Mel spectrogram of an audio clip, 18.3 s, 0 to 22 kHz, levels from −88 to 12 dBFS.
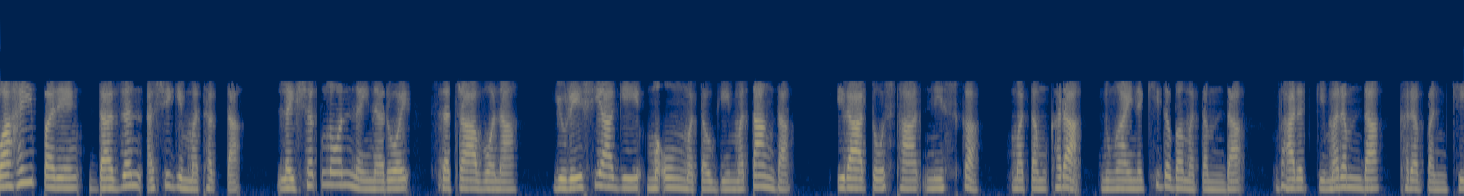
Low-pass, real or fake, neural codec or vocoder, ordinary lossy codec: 7.2 kHz; real; none; AAC, 16 kbps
